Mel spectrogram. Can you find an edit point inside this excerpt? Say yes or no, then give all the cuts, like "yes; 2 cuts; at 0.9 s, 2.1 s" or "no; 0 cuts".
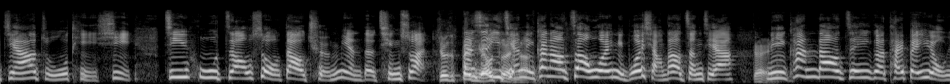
no; 0 cuts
